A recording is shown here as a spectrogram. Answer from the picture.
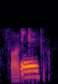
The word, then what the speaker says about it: FACTA: É, FACTA se escreve FACTA. É com o C mudo. FACTA.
